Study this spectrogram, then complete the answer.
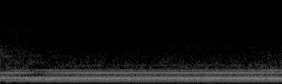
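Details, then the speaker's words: Takamine Palathetic piezo pickup through an amp: constant low mains hum that worsens when fingers touch the strings, eases when grounded and goes away when touching strings and jack; grounding fault, pickups also faulty. "lots of hum, and when I put my fingers on the strings, hum gets worse. If I ground myself, it gets better."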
